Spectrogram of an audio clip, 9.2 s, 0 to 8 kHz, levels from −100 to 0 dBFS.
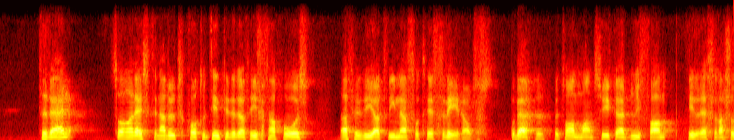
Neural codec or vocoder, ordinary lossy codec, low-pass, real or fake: codec, 16 kHz, 0.5 kbps, FunCodec, trained on LibriTTS, 25 frames a second; Opus, 32 kbps; 7.2 kHz; fake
